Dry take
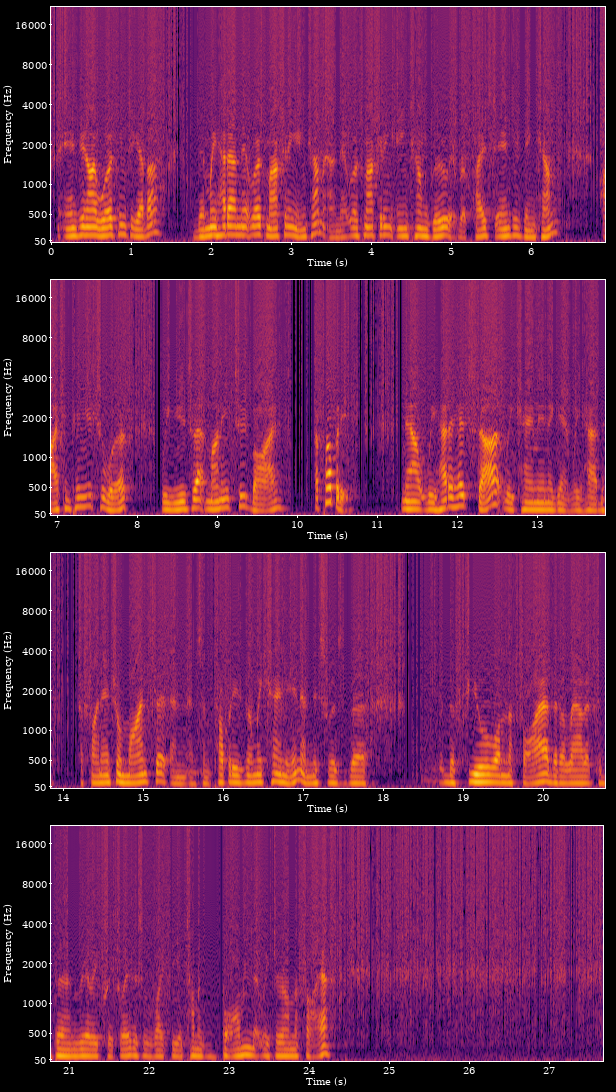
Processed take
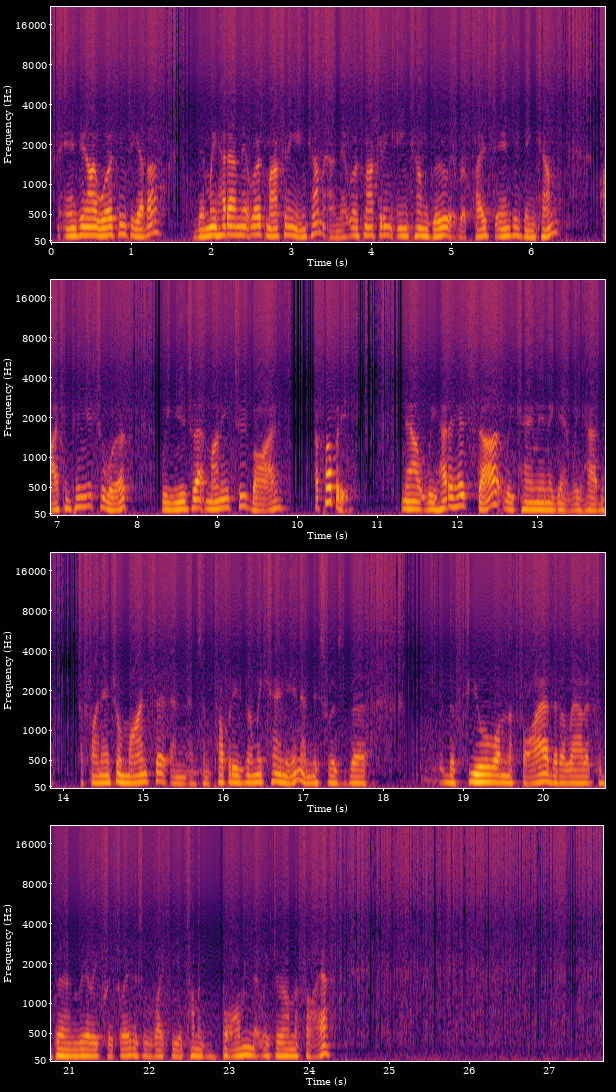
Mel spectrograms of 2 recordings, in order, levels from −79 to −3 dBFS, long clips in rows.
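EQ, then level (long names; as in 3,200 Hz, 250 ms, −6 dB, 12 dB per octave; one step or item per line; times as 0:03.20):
parametric band 1,600 Hz −6 dB 0.86 octaves
parametric band 3,600 Hz −11 dB 1.7 octaves
+1.0 dB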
